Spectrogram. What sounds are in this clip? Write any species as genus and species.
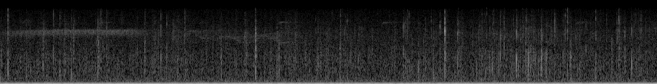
Setophaga pinus, Contopus virens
